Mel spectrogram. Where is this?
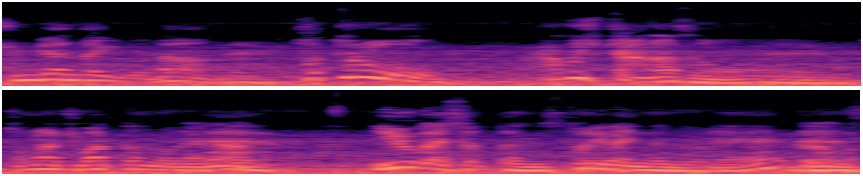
in a car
